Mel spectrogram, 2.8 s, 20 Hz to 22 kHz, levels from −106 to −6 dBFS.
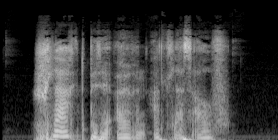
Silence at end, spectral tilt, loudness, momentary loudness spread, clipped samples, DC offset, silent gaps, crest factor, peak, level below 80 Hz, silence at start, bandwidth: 0.5 s; -3 dB/octave; -28 LUFS; 13 LU; under 0.1%; under 0.1%; none; 22 dB; -8 dBFS; -40 dBFS; 0.35 s; 11 kHz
